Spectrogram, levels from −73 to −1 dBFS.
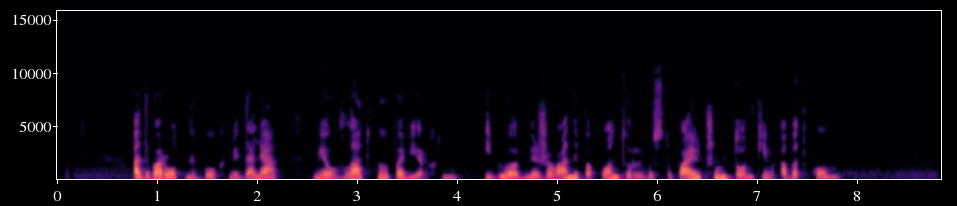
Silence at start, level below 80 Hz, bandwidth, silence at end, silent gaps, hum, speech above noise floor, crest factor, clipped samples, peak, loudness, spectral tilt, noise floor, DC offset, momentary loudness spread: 0.75 s; -82 dBFS; 10.5 kHz; 1 s; none; none; 33 dB; 22 dB; under 0.1%; -8 dBFS; -28 LUFS; -6 dB/octave; -61 dBFS; under 0.1%; 12 LU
